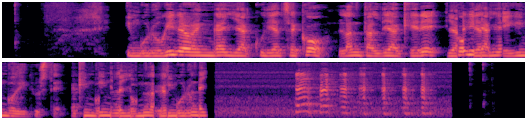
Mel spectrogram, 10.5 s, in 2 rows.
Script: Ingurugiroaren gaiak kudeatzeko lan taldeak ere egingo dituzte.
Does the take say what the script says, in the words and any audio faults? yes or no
no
